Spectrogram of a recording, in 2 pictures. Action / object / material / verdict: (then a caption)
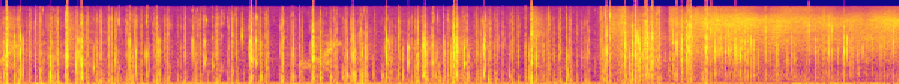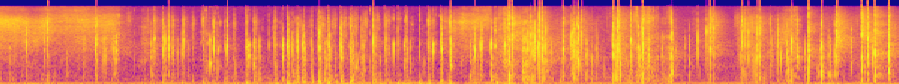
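scrape / soft plastic wet wipes packet / plastic / none. A soft green and purple plastic wet wipes pack is squeezed and crinkled with fingers and scratched with long red nails. Dense, bright crackling and crinkling fill the clip with rapid clicks, swelling into a steadier, louder rustling hiss in the middle before breaking back into sharp crinkles.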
